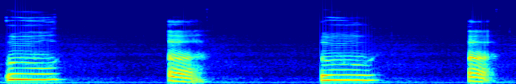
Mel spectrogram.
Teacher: again o which is a high back tense vowel o to uh as in book uh is a LAX vowel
